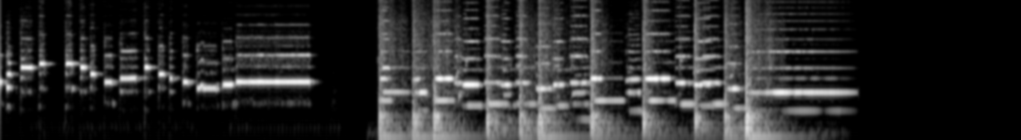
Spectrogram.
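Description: A three-hole tabor pipe plays a quick run of high overtone notes that ends on a held note. After a short pause, a pipe-and-tabor tune follows: the pipe's melody over regular drum strokes on the tabor, closing on a long held note.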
